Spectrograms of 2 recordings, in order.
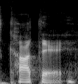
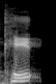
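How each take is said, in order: First: The name is said with its original Indian pronunciation. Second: The name is said like the English name Kate. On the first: This is how the name is properly said. "it's an Indian name. So it, it's it's Kate" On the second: This is how most people say it. "everyone says Kate"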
